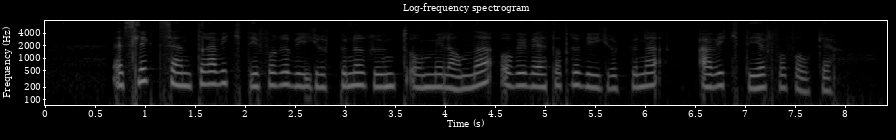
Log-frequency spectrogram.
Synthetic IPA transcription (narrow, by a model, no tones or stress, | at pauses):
ʔɛt̪slɪkt̪sɛnt̪əʁæːʋɪkt̪ɪfɔʁɛʋyːɡʁʉpːənəʁʉnt̪ʰɔmiːlɑnəʔo̰ːʋiːʋeːt̪ɑt̪ʁɛʋyːɡʁʉpːənə | ʔæːʁʋɪkt̪ɪəfɔfɔlkə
